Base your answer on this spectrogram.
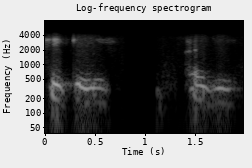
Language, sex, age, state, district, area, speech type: Punjabi, female, 30-45, Punjab, Barnala, rural, conversation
